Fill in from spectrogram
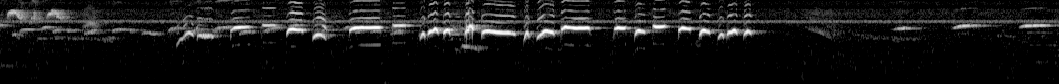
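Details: Javan grey-throated white-eye of the thin-eyebrow type, a very active singer used as a trapping lure and song tutor: a long run of rapid, bright whistled upslurs and twitters, then a pause and a few quieter notes, over a high steady hum.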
